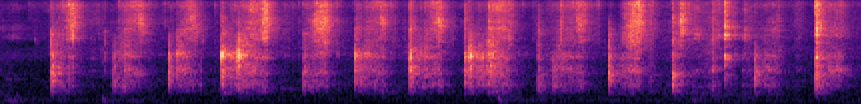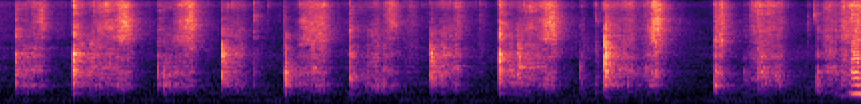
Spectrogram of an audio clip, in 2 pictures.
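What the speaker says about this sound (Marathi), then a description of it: "आणि छान मिक्स करून घ्यायचं." A spoon scrapes and knocks steadily in a bowl, mixing a thick masala batter for coating peanuts. It makes a brisk, regular rhythm of close scraping strokes, about two each second, with no talking.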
